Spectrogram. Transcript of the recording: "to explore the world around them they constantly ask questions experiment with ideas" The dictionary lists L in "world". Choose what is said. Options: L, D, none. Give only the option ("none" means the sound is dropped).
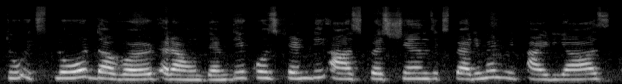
none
